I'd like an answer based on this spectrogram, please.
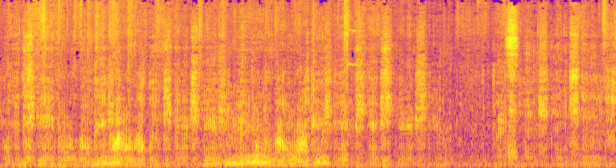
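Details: Two Giant Schnauzers, Garvey and Luther, in a heated fight with each other: rough, low rumbling growls rise and fall in uneven bursts, with snarling peaks near two and four seconds and scuffling noise throughout.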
